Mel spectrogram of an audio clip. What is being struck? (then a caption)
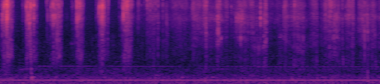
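Sequined tulle mesh fabric. Both hands scrunch, rub and scratch a black sheer tulle mesh garment with sequin embroidery, using long nails. Bright, dry crinkling and scratchy rustles come in quick bursts, with faint sequin ticks over a steady low hum. The texture stays at an even, quiet level throughout.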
